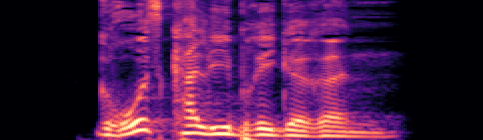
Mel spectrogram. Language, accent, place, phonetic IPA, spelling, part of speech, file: German, Germany, Berlin, [ˈɡʁoːskaˌliːbʁɪɡəʁən], großkalibrigeren, adjective, De-großkalibrigeren.ogg
- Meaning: inflection of großkalibrig: 1. strong genitive masculine/neuter singular comparative degree 2. weak/mixed genitive/dative all-gender singular comparative degree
